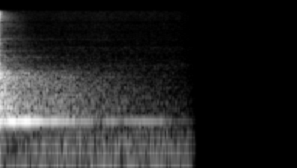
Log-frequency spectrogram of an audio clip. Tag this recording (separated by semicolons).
bottle; clang; clank; copper; ding; dispose; foley; hit; impact; iron; metal; metallic; pail; pan; pang; percussion; percussive; pot; rhythm; sound; steel; strike; tin; ting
